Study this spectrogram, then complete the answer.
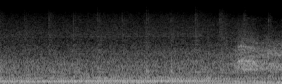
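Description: Tires skid and squeal from a car in a video game, with a steady loud engine roar running throughout and a brighter screech rising near the end.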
